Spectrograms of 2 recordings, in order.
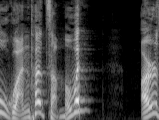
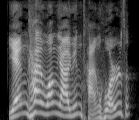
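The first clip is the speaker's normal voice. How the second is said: ordinary delivery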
